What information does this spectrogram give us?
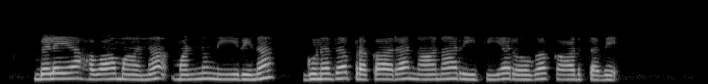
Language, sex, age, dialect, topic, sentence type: Kannada, female, 18-24, Central, agriculture, statement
